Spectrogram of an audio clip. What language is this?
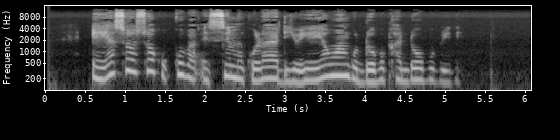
Ganda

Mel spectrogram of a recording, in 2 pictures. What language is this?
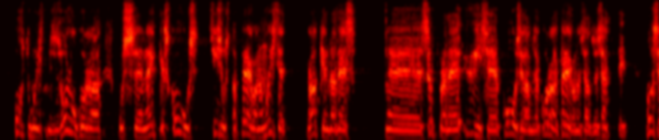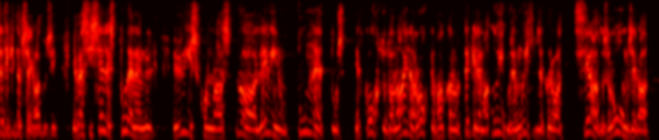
Estonian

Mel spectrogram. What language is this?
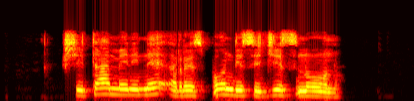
Esperanto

